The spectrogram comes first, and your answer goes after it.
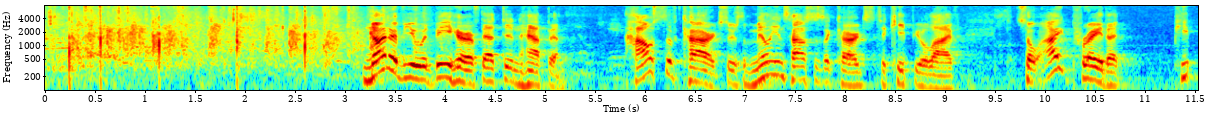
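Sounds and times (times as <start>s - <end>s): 
audience clapping: 0.0s - 4.0s
speech: 3.2s - 9.2s, 9.8s - 11.5s.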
